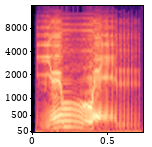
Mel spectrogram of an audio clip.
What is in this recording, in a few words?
Speak & Spell UK You Win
